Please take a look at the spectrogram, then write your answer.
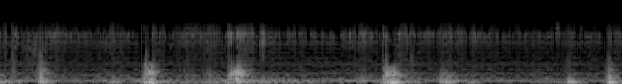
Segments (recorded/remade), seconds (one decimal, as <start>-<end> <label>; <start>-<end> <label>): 0.0-6.2 remade

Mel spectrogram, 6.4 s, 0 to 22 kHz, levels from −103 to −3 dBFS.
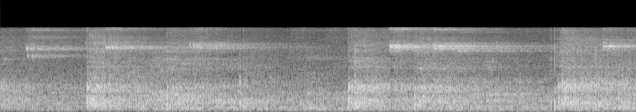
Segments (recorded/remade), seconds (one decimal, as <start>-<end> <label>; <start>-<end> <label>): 0.0-1.9 recorded; 1.9-3.3 remade; 3.3-5.5 recorded; 5.5-6.4 remade

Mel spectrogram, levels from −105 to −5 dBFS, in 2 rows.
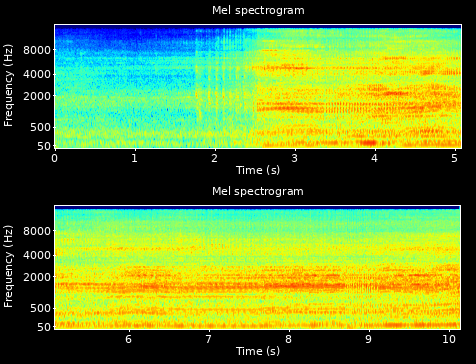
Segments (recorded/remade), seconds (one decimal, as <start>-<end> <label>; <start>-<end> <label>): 0.0-2.3 recorded; 2.3-3.0 remade; 3.0-5.5 recorded; 5.5-6.9 remade; 6.9-10.1 recorded

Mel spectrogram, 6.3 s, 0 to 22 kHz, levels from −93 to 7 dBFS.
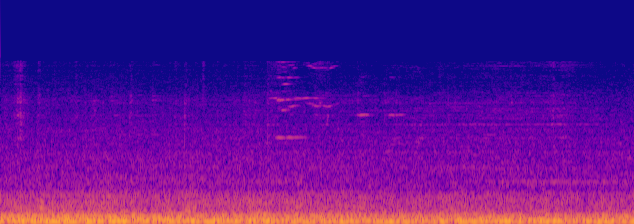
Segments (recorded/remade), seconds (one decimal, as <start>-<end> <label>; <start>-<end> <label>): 0.0-6.3 recorded

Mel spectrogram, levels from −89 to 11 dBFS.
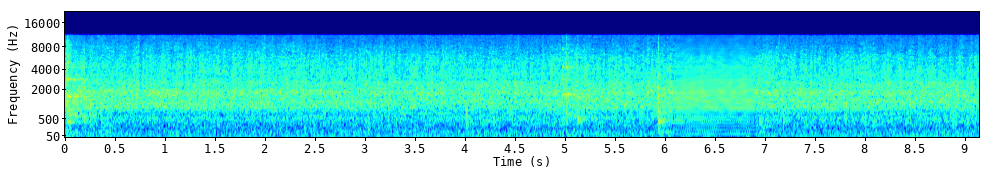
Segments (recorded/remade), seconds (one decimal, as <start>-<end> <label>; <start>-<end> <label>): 0.0-6.1 recorded; 6.1-6.9 remade; 6.9-9.1 recorded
